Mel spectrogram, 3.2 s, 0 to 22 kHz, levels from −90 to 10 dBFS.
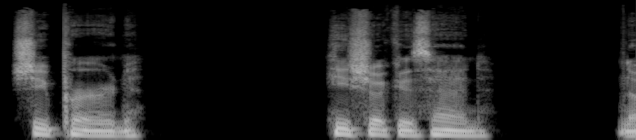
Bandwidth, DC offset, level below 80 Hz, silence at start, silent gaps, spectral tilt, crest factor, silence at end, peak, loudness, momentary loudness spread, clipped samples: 18 kHz; under 0.1%; -42 dBFS; 0.05 s; 1.03-1.62 s, 2.68-3.04 s; -4 dB/octave; 16 dB; 0 s; -4 dBFS; -20 LUFS; 11 LU; under 0.1%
